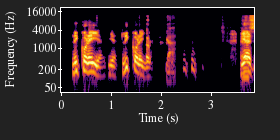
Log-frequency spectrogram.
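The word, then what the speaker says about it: llicorella: Do I pronounce it Licorata? Licorella, yes, Licorella.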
